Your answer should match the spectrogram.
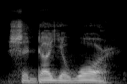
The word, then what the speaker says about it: Shedeur: So, so so Shaddaiyo uh Shaddai Shaddaiyo war is how you say it in Hebrew.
